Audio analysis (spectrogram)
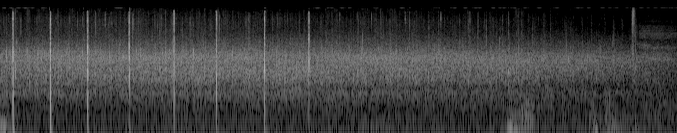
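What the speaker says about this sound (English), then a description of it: "give thanks and a round of applause to them" Steady applause from an audience at a university winter commencement ceremony, with a few sharp, evenly spaced claps standing out close by early on, fading slightly toward the end.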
